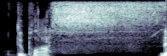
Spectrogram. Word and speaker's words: Duplass: He's not French, so you pronounce the S. – Okay. – There's two of them. It's S's. Duplass.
